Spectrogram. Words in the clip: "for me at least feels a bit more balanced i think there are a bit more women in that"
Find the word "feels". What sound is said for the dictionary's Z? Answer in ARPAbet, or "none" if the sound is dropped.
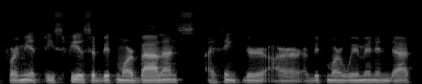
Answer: S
